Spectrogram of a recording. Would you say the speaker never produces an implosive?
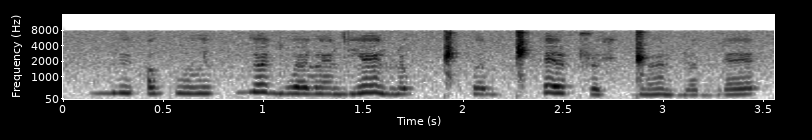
yes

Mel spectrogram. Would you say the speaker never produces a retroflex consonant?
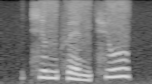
yes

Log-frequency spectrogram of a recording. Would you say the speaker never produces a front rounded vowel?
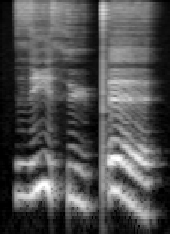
no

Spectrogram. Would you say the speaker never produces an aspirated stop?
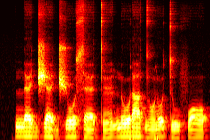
yes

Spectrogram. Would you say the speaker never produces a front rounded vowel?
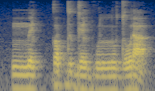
yes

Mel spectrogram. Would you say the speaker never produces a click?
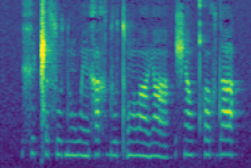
no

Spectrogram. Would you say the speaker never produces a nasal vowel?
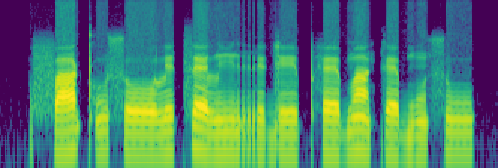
no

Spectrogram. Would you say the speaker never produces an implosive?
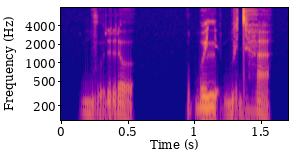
no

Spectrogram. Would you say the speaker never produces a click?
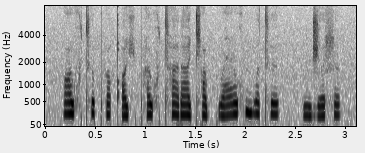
yes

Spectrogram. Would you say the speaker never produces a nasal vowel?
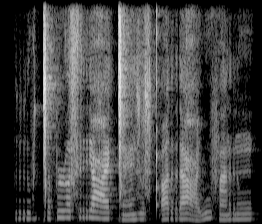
no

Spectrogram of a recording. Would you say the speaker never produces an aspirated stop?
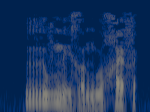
yes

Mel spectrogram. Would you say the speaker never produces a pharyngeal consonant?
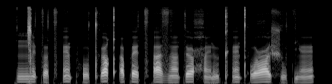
no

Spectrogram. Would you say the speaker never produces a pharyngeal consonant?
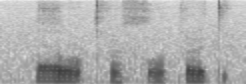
no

